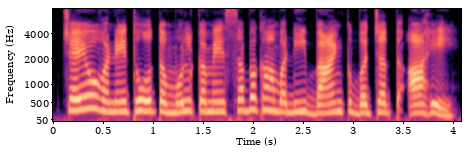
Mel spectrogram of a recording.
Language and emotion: Sindhi, neutral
